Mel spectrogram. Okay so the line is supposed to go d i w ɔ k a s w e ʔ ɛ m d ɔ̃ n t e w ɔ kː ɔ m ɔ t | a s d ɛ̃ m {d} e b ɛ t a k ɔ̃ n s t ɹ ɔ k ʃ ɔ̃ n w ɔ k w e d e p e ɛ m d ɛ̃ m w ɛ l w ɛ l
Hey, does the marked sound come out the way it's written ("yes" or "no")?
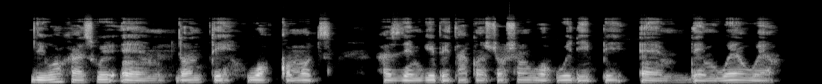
no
